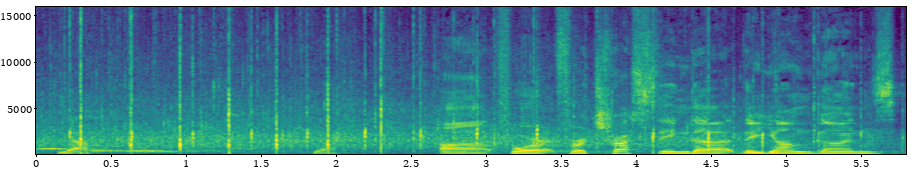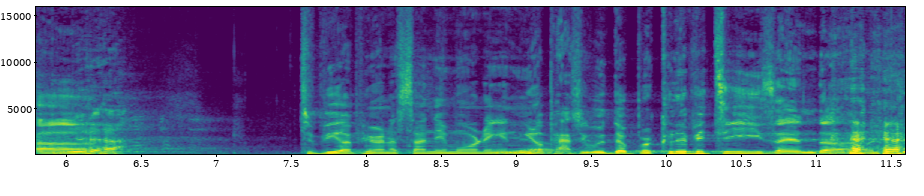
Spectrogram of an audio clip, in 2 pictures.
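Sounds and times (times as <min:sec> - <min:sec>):
audience clapping: 0:00.0 - 0:06.4
speech: 0:00.2 - 0:00.5, 0:01.8 - 0:06.5, 0:07.6 - 0:11.5
laughter: 0:05.8 - 0:07.0, 0:11.0 - 0:11.5.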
